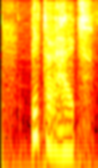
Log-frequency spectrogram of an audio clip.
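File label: "bitterheid", Dutch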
